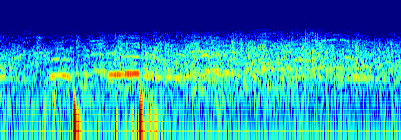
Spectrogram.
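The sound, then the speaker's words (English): An audience claps in a steady, diffuse wash of applause, with two sharper thumps early on and a low crowd murmur underneath throughout. “Don't clap for him.”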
